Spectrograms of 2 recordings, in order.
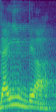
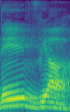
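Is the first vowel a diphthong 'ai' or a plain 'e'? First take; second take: ai; e. First: The first vowel is the diphthong 'ai'. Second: The first vowel is a plain 'e'. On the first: The speaker calls it wrong. "कई लोग क्या बोल देते हैं, दैव्या, दैव्या नहीं है" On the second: The speaker calls it right.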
